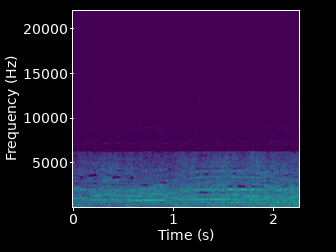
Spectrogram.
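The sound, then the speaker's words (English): Crowd noise from the home crowd at a softball game in Montgomery County, a continuous murmur of voices with mild cheering and no sharp peaks. “And that gives the home crowd a little something to cheer about from Montgomery County.”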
